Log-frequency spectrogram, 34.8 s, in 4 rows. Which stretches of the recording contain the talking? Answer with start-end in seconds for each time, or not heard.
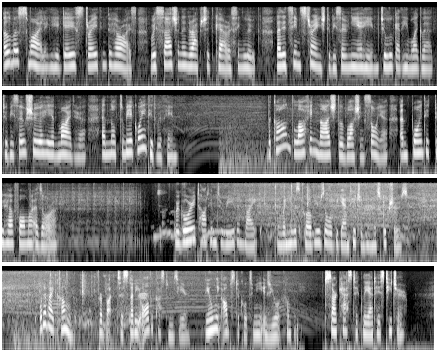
0.0-12.2, 13.9-18.5, 20.8-25.6, 26.8-34.7.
